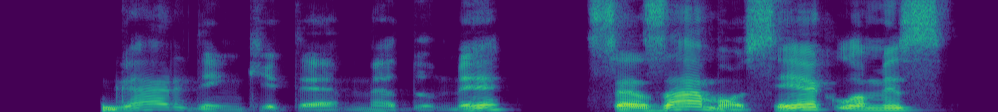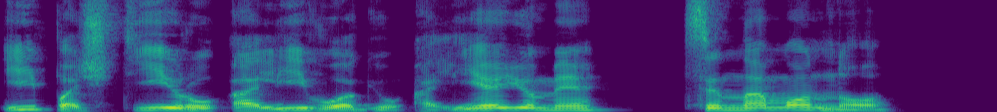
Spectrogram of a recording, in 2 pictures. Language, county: Lithuanian, Kaunas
